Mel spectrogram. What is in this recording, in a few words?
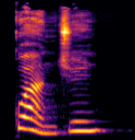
"guanjun", Chinese; hsk6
